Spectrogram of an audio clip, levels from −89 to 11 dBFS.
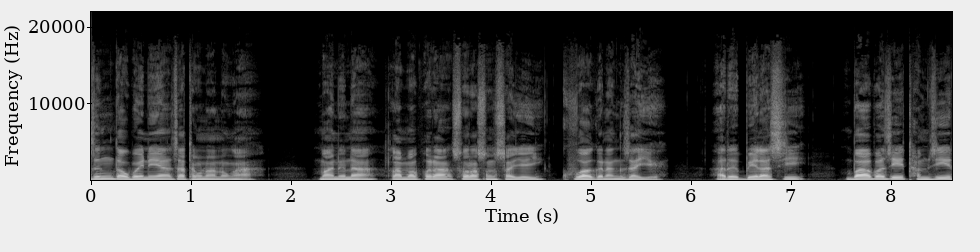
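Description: Nothing technically wrong turns up in this bit of speech; there's no fault to pin a time or a cause on.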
